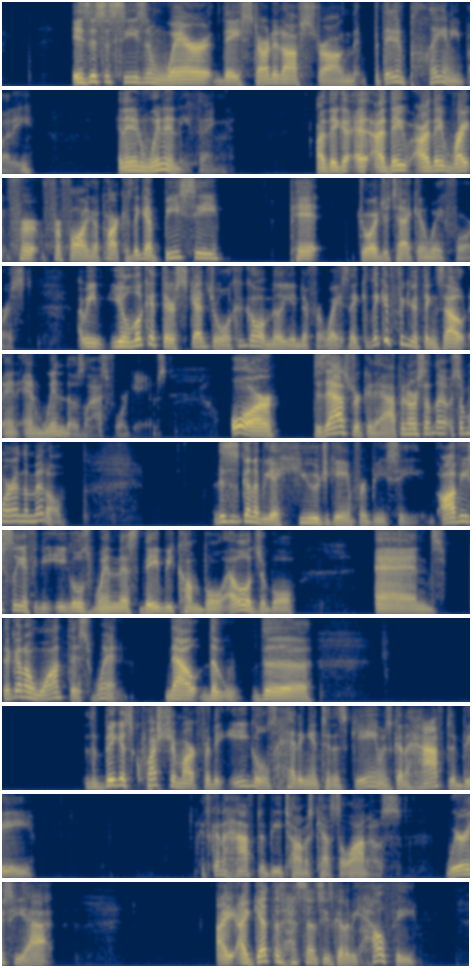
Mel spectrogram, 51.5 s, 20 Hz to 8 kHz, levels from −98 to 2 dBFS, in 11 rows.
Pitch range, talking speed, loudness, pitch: 125-170 Hz, 170 wpm, -24 LUFS, 140 Hz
